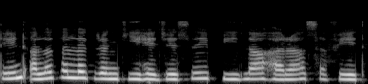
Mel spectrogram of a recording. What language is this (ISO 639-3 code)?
hin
